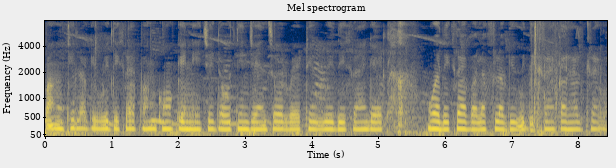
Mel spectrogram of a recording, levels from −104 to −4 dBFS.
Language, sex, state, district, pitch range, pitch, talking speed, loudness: Hindi, female, Bihar, Sitamarhi, 185-195 Hz, 190 Hz, 235 wpm, -16 LUFS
